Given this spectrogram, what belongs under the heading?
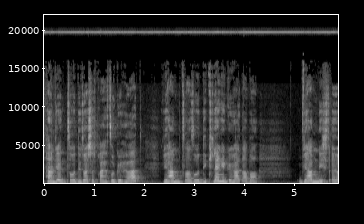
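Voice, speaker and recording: Young woman, flat hesitant telling. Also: a little high. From Syria. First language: Kurdish. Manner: hesitant, many fillers and restarts. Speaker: interviewee. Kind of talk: casual personal account.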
